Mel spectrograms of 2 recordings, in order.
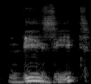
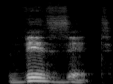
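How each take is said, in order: First: The i vowel is a long, tense ee. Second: The i vowel is a short, lax i. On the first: The speaker calls it wrong. "No es ... ni visit" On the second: The speaker calls it right. "sino ... visit"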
